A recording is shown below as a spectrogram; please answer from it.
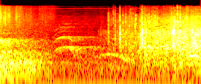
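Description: Faint audience applause: after a brief near-quiet moment, a soft clapping haze swells up in the second half.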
